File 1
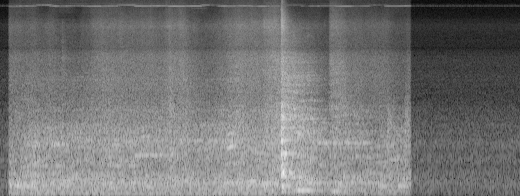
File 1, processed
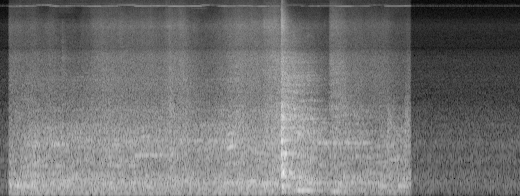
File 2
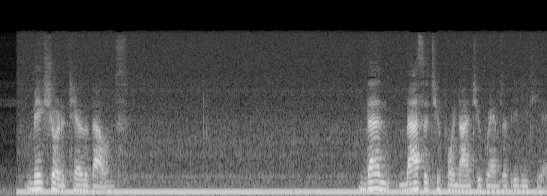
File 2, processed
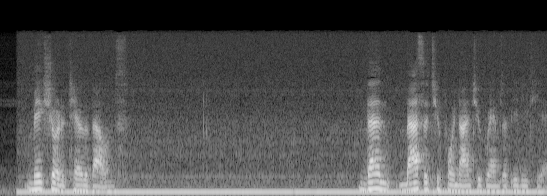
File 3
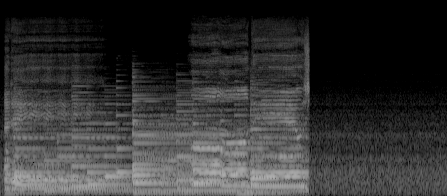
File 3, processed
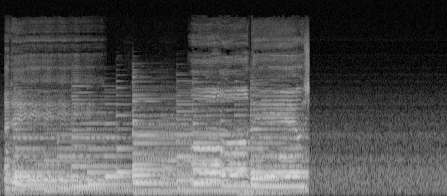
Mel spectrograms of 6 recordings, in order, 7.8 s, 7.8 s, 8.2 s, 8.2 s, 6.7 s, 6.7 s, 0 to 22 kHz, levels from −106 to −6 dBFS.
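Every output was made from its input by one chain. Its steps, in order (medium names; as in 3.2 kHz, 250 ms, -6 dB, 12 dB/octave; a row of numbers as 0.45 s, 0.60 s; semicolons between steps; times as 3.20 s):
high-pass 50 Hz; normalise loudness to -27 LUFS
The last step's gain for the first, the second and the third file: -1.0 dB, 0.0 dB, +15.5 dB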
